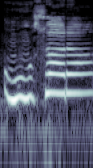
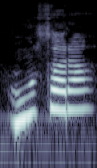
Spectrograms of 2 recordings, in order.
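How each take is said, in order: First: High mocking "உன் சாரா?" with Sarah pushed up; mock disbelief, pitched up; teasing. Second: "உன் சாரா?" echoed higher, Sarah stretched in mockery; sing-song mock disbelief; teasing. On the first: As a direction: rib her about her sir. Friend teases about her sir. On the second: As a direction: pile on the tease. Echoes the tease. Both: Real, not acted.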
